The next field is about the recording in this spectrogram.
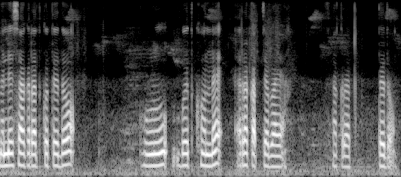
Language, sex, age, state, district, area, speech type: Santali, female, 30-45, Jharkhand, East Singhbhum, rural, spontaneous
